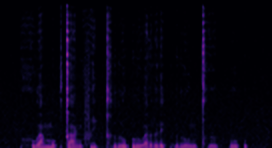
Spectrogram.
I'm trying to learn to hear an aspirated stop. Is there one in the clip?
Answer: yes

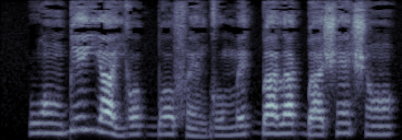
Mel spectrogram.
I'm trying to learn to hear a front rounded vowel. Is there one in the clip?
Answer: no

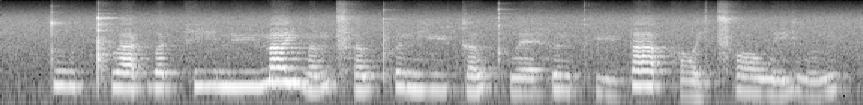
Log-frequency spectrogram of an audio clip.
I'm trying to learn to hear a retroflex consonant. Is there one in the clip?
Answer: no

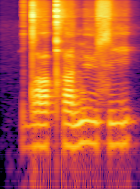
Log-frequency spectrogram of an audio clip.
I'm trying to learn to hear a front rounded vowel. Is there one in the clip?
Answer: yes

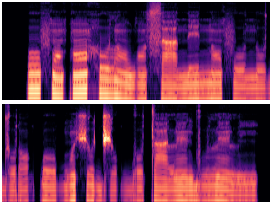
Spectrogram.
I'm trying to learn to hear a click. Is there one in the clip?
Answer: no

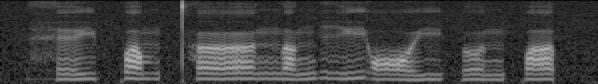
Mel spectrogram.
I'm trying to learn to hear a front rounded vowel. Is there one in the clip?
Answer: yes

